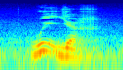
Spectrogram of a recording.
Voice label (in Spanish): cabello, mam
